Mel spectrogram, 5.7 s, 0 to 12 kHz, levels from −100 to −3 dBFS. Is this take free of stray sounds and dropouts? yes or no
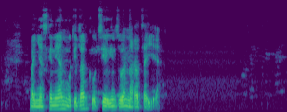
yes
